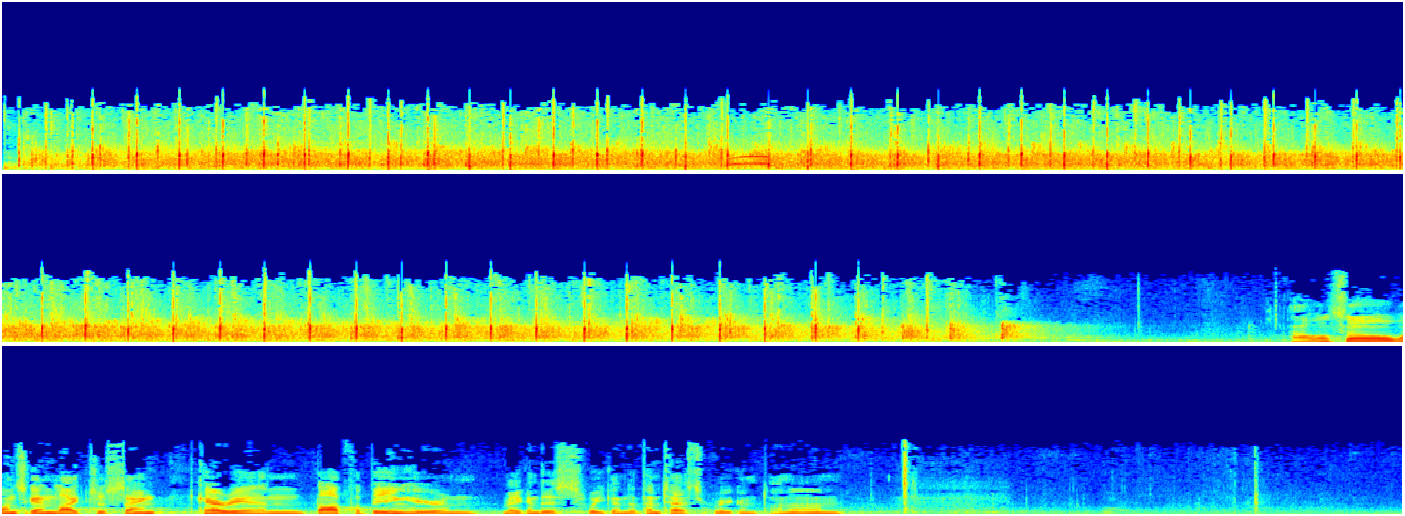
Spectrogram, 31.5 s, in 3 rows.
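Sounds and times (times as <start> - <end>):
audience applause: 0.0 - 18.5
speech: 20.5 - 27.4.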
